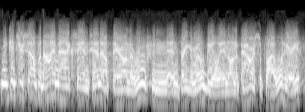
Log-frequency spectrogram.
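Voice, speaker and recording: A man's voice: mid-range voice, fairly quick. A man chatting casually as an operator on CB radio. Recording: dull CB radio, loud chatter behind.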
